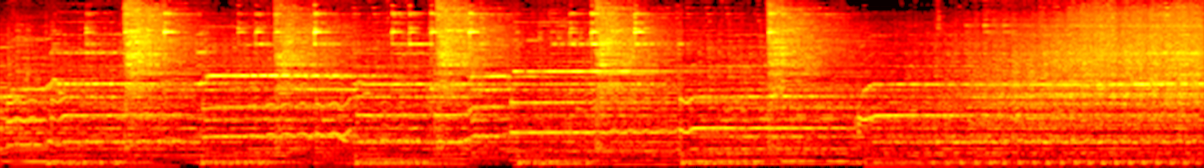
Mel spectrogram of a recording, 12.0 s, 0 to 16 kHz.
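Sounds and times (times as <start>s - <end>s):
synthesized theme music: 0.0s - 12.0s.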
